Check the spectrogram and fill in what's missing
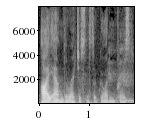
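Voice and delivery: low, soft, composed declaration; very quiet, calm. Shown as a demonstration. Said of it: "very quietly, very calmly say".

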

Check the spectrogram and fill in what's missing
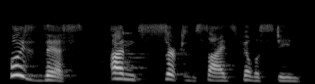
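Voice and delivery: loud, slow, fearless challenge; a hint of a brash young fighter; loud scornful question; bold defiance. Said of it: "that's the attitude".

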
